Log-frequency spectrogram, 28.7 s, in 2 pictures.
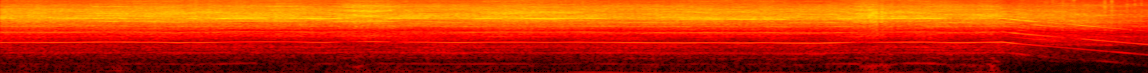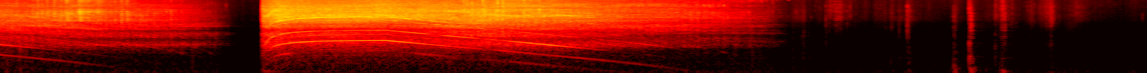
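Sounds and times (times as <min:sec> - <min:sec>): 
chainsaw running: 0:00.0 - 0:24.1.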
